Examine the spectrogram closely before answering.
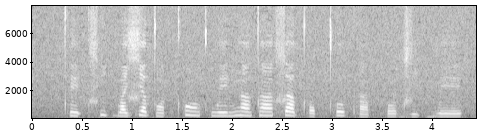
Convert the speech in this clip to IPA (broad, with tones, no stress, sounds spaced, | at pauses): t̪ʰ e˨ ʔ t͡sʰ i˦ ʔ b a˧ ɕ a˥˧ t̪ ɔ̃˨ t̚ t̪ʰ ɔ̃˥˧ kʰ w e˧ ŋ ã˥˧ t̪ ã˦ s a˥˧ t̪ʰ ɔ˨ p̚ t̪ʰ o˦ pʰ ã˨ p̚ h o˧ d͡z i˨ ʔ b w e˧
